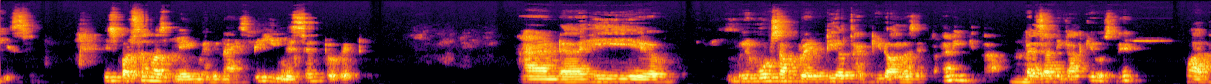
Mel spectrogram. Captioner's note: Hindi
